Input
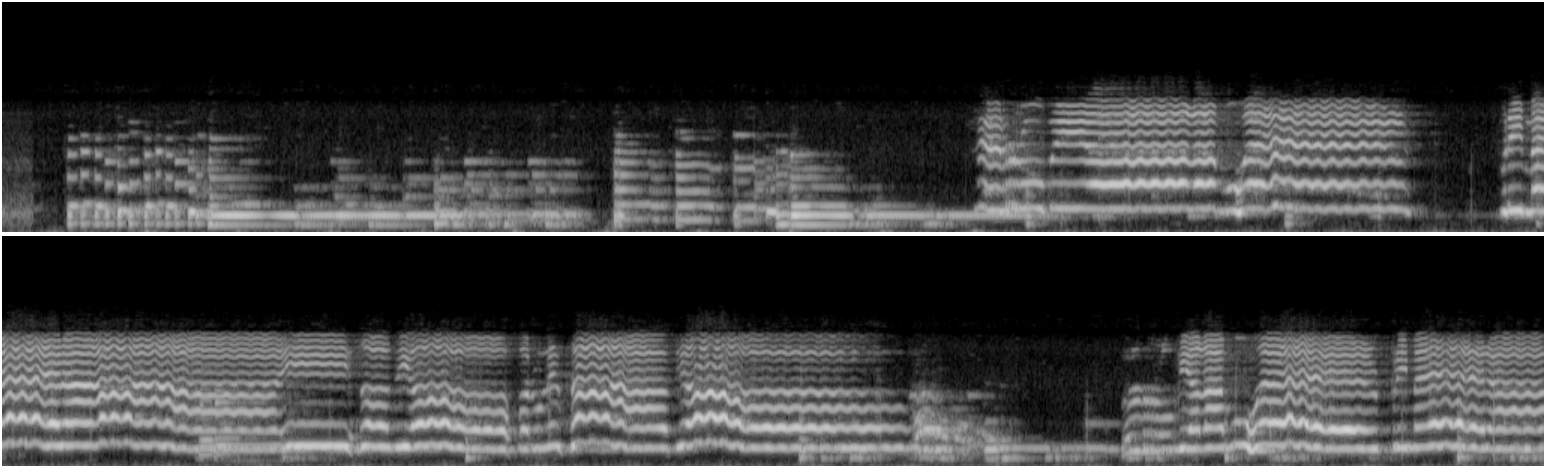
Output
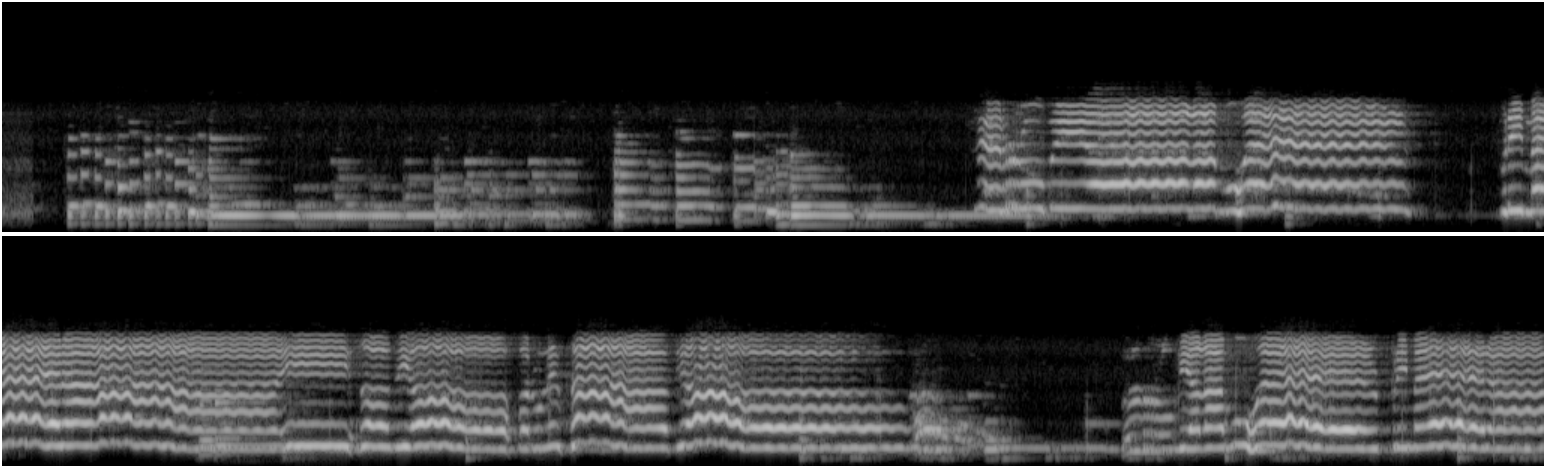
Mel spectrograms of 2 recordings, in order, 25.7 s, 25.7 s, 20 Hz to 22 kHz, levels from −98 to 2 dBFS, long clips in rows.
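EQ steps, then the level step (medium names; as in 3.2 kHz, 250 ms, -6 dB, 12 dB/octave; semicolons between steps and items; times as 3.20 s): cabinet simulation 380–3300 Hz, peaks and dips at 560 Hz -4 dB, 940 Hz -5 dB, 1.5 kHz -9 dB, 2.4 kHz -6 dB; tilt EQ +2.5 dB/octave; -1.5 dB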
